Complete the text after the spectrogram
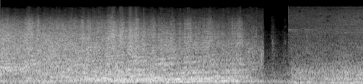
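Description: A twin-engine fighter jet roars past overhead.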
